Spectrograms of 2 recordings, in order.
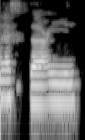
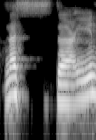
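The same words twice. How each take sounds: First: The s sound is cut short without airflow. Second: The s sound flows with a steady stream of air. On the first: The speaker calls it wrong. "Tidak dialirkan" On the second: The speaker calls it right. "yang harusnya dibacanya nasta'in"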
